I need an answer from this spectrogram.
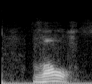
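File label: "wal", Dutch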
